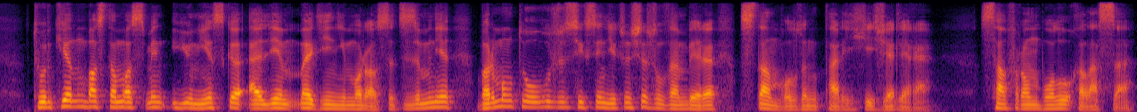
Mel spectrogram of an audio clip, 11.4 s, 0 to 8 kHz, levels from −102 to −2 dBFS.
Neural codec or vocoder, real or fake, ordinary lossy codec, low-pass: codec, 16 kHz, 0.8 kbps, ZipCodec; fake; none; 7.2 kHz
